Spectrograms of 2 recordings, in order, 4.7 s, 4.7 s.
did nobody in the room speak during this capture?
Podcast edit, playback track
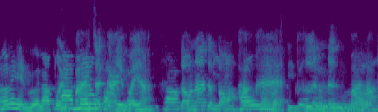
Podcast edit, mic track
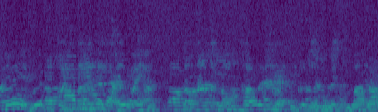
No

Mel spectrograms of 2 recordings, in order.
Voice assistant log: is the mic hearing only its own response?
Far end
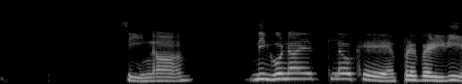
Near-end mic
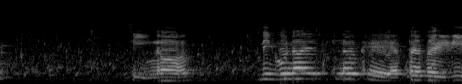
Yes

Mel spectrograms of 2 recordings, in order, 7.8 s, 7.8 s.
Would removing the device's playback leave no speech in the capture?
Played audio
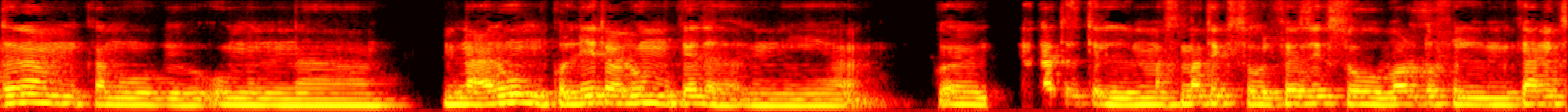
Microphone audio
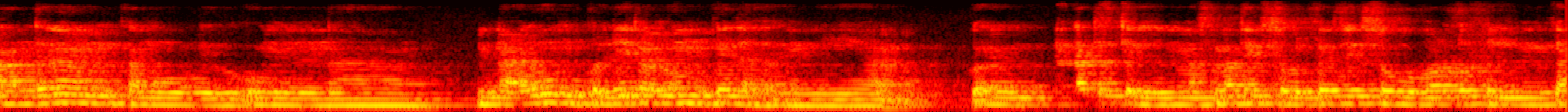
Yes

